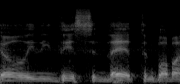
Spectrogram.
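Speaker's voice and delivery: put-on French accent, smug tone. Retelling a European leader's complaint about NATO, in a mock-smug French accent. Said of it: "this guy is all smug with French accent".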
